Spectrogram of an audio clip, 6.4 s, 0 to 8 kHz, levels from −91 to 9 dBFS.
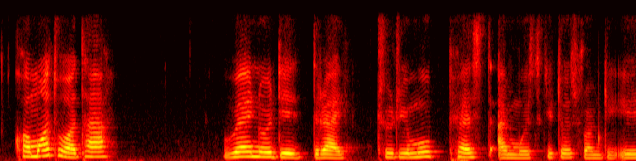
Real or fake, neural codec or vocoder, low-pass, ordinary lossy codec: real; none; 7.2 kHz; AAC, 48 kbps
